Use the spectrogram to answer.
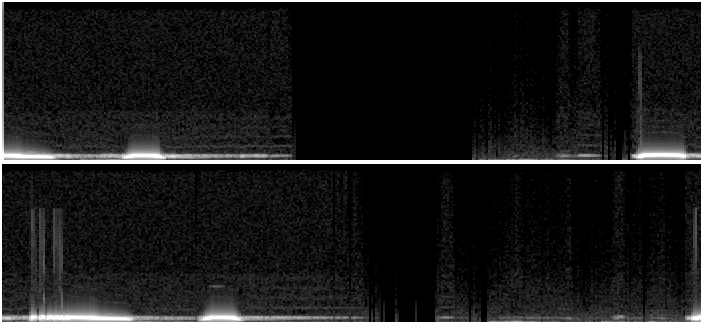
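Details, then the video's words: Decoy spotted dove cooing for wild doves. The end of one phrase comes first, then after a pause a full three-note phrase with a long, burry, falling middle note. Another phrase starts at the very end. "Chim cu gáy kích bổi nhanh nổi"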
